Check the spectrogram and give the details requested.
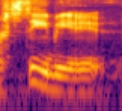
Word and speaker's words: Sebi: it is look up dr sebby s-e-b-i dr sebi or cb people pronounce it depends on where you're from i guess i'm pretty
